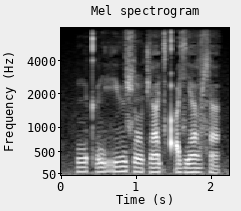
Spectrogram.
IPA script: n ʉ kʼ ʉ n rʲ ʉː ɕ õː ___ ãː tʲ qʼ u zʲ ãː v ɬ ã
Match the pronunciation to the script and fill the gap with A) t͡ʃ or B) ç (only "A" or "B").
A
